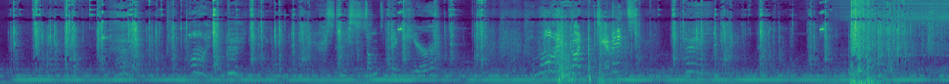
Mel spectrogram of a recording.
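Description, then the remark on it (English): Wood splinters and cracks in two sharp bursts a few seconds apart as a basement door is forced open, following scattered knocks and scrapes, all over a steady low mechanical hum. “Finally, there's the sound of wood breaking, and it's like someone has broken the seal of an airlock in space.”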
